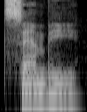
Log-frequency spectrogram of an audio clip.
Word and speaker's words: Sam B: undead this is because the pronunciation of his name something like sambi when spoken in the original language sounds like zombie forgiallo the luxury brand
